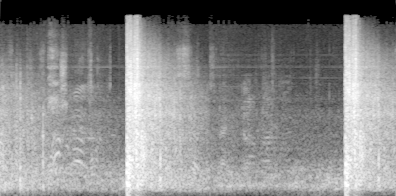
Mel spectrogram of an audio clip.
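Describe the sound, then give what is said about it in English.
Two sharp, loud sniper rifle shots are fired by Marine snipers at terrorists guarding the outside of a building during a raid. The shots are a few seconds apart, with a voice talking underneath. “The Marine snipers are forced to take their shots early at the terrorists guarding the outside of the building.”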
